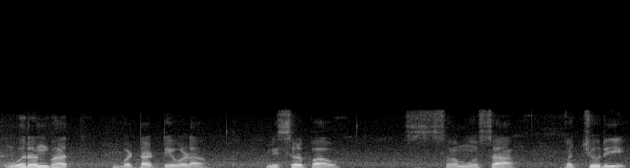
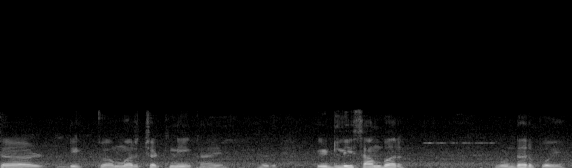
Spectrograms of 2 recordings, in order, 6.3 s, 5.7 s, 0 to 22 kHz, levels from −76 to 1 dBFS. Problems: none marked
